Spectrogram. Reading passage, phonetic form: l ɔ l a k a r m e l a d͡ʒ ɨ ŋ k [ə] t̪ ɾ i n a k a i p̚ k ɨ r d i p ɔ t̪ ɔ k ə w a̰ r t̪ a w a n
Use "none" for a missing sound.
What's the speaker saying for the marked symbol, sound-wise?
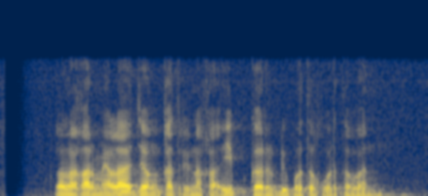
a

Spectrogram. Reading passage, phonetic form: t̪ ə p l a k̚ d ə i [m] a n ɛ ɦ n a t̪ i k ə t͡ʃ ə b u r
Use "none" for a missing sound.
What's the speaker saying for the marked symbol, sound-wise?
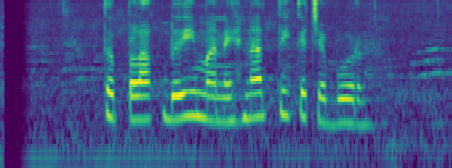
m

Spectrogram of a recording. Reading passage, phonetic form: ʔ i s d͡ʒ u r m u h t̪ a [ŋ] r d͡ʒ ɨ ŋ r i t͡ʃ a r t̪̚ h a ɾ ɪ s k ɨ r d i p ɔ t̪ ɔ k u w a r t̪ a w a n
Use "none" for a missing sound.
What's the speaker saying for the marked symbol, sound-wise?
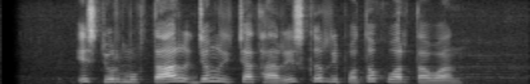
none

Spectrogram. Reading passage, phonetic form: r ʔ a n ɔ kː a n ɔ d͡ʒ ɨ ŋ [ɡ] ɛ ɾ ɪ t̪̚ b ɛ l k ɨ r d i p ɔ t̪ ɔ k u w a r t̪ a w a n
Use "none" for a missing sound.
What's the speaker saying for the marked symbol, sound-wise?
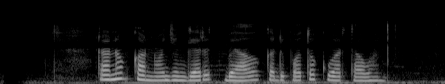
ɡ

